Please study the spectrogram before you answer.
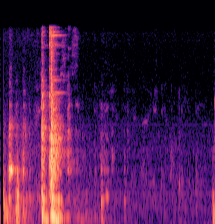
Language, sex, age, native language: Icelandic, female, 12, Polish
